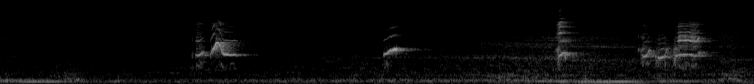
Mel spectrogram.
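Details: Cockatiel singing with lively movements: a few scattered short whistled and chirpy notes spaced a second or more apart, some with a rising slur, over a quiet room background.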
